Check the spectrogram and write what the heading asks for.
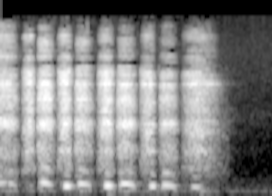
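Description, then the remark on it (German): A voice imitates frantic, panicked panting and hyperventilating: about ten quick, breathy gasps in a steady rapid rhythm, fairly loud, ending abruptly after a second and a half. “Mit vor, den, vor dem Gesicht wedelnden Händen läufst du durchs Haus wie so ein aufgeschrecktes Hühnchen und weinst und keuchst und hyperventilierst”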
